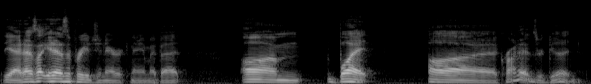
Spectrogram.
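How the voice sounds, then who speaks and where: A man's voice: on the low side, animated, moderate pace, smooth. A man co-hosting a podcast, rambling in casual chat with lots of fillers and casual swearing. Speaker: podcast co-host.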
